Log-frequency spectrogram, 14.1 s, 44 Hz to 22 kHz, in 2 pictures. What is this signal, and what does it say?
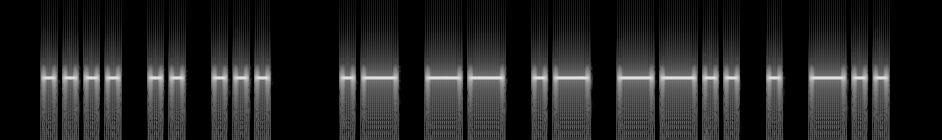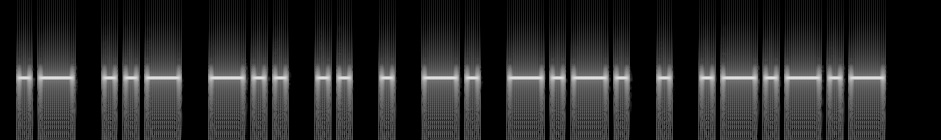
Morse code, heard as a keyed tone, about 15 wpm, 700 Hz. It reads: HIS AMAZED AUDIENCE.
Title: Pangram Challenge v2 - 15wpm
